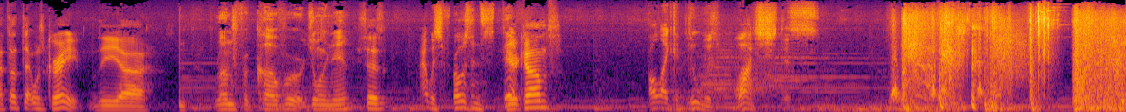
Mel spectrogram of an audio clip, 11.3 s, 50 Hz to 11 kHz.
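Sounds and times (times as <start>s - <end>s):
speech: 0.0s - 5.7s, 6.5s - 8.3s, 8.9s - 10.1s
punches landing with heavy thwacks and thuds: 9.0s - 11.2s.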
